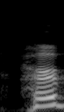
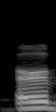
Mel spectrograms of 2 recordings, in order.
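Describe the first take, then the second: First: The word begins with an audible H sound. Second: The word begins without any H sound. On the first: It is a person's name. "Herb is a guy" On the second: It is a plant used in food. "Herb is what we use for food"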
